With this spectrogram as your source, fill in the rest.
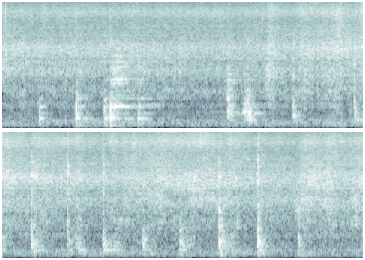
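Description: Minced pork and tomatoes are stir-fried in a pan for Thai nam prik ong. A utensil scrapes and knocks against the pan in a repeated stirring rhythm over a continuous sizzle, close and fairly loud, with no talking.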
